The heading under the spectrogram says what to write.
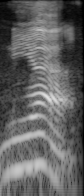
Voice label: fire odia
